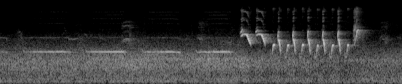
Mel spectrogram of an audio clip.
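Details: Common nightingale singing in a garden in Tokat: several long, pure, level whistled notes at a steady pitch, then a rapid burst of about a dozen sharp, downslurred notes. Faint background hiss throughout.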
